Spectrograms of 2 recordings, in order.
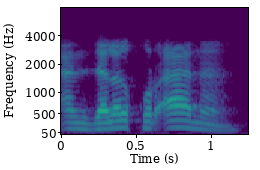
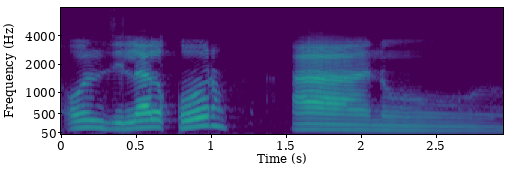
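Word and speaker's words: أُنْزِلَ القُرْآنُ: seperti ini enggak bisa atau kurang tepat kita membacanya anzalal qurana ya maka tipsnya kita gunakan opsi yang kedua ini Ah gimana cara membacanya ini unzilan Heeh unzilal quranu gitu ya oke silakan dicatat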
